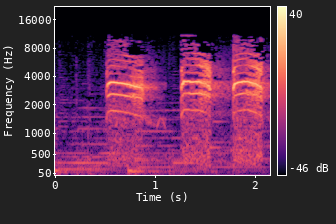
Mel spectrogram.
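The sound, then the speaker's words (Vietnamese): Shrill, threatening cries of a human-faced bird creature: three loud, harsh, high-pitched squawks, the first the longest, separated by short gaps. “Cửu phong phát ra tiếng kêu uy hiếp cao vút với cái cửa hàng.”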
